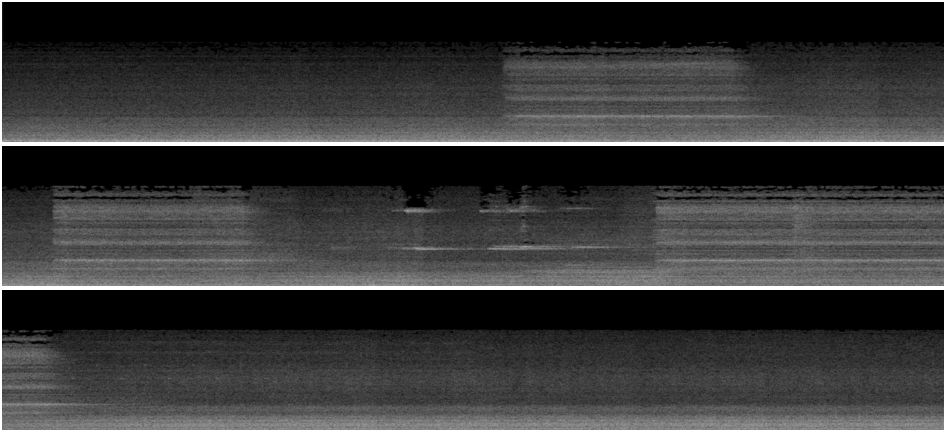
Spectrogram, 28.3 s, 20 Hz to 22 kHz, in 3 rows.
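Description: KiHa 40 diesel railcar rolling in and braking to a stop, with three bouts of high squealing from the wheels and brakes. After it stops, its diesel engine settles into a steady low idle.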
